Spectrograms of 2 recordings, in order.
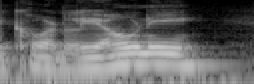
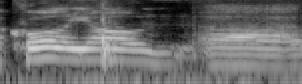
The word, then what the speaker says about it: Corleone: pronunciations what's your thought the uh corleone without the pronunciation of the e is the bachelor dives american version that's what i said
